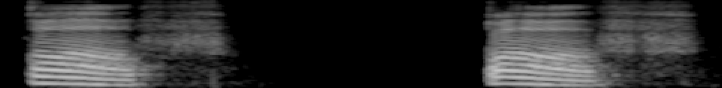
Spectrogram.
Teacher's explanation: नरम तालु जो है, इससे जो है निकलेगा आपका कॉफ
